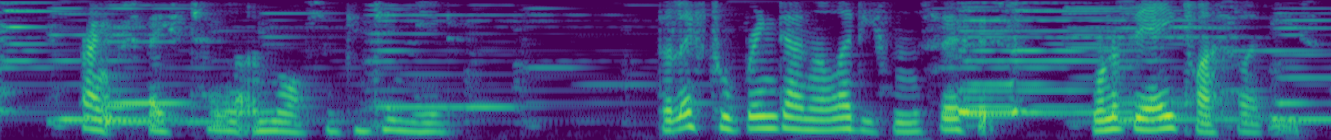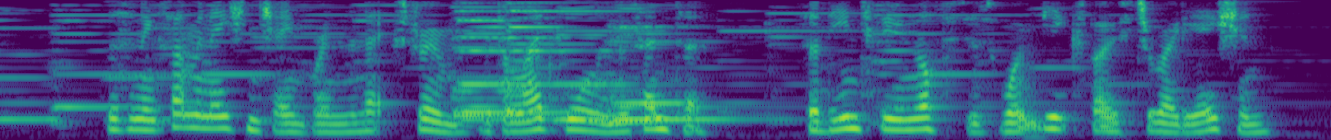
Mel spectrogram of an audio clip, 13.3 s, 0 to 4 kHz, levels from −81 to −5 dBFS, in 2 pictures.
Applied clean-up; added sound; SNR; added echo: classical method log-MMSE.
